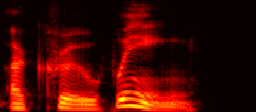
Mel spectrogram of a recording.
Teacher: And a word like accrue has a U sound at the end, but if we put an I-N-G at the end of the word, it tends to become accruing with a W sound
